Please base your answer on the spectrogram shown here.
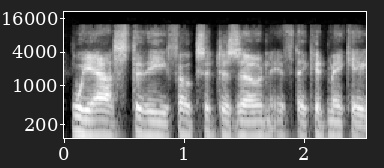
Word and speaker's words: DAZN: D A ZN pronounced Done.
